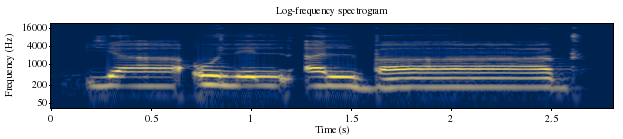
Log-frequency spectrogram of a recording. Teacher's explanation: میں نے با کو ساکن پڑھا حالانکہ با کے نیچے زیر ہے، لیکن با کے اوپر عارضی سکون لگایا تو یہ مد عارض کا قاعدہ کہلائے گا.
